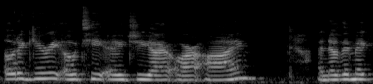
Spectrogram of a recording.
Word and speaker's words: Otagiri: Yeah, it's Otagiri, Otagiri, O-T-A-G-I-R-I.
